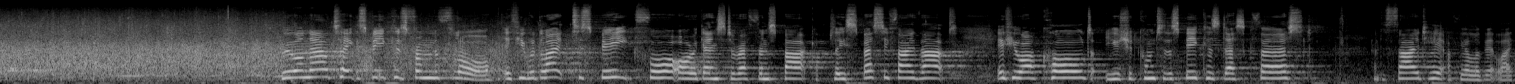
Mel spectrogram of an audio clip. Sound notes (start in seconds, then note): 5.1 applause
